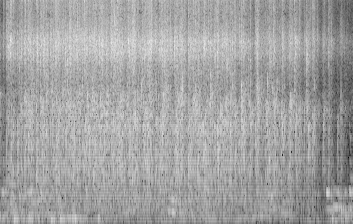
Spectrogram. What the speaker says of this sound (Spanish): pido un aplauso por esa idea importante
